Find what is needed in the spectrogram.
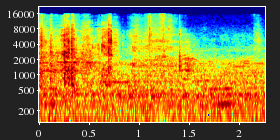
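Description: Faint rustling of a flexible vinyl sheet being lifted and tipped, with loose fine glitter sliding off it onto paper: a few soft scrapes in the first second and a half, then near quiet.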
